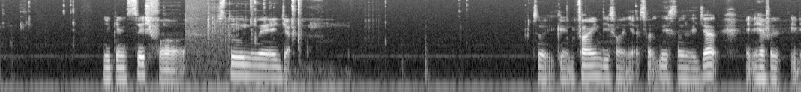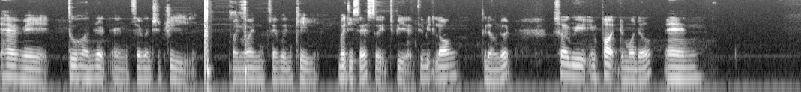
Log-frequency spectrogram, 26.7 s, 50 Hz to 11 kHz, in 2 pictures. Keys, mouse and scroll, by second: 1.1 click, 5.0 click, 5.0 Return, 7.7 click, 20.7 scroll up 1.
